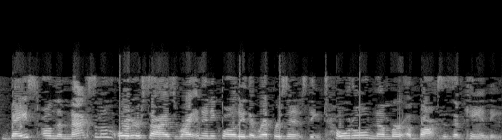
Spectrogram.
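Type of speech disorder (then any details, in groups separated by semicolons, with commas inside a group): None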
